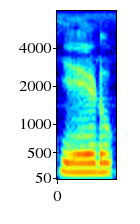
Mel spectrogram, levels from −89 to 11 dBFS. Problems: none marked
